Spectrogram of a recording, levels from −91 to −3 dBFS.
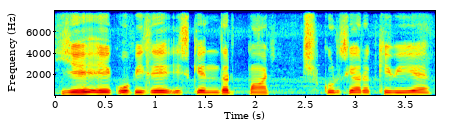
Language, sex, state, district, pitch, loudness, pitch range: Hindi, male, Uttar Pradesh, Saharanpur, 150 Hz, -16 LUFS, 150-160 Hz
